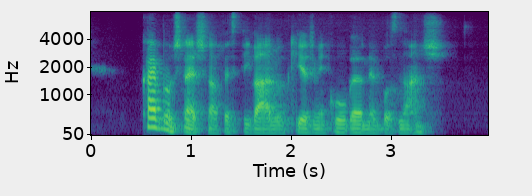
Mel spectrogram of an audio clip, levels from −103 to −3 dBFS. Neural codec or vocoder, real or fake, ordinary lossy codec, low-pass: codec, 16 kHz, 0.8 kbps, ZipCodec; fake; none; none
